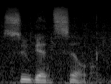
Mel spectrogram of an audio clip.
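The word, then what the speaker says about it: SGOUEDSLK: S G O U E D S L K pronounced Suged Silk.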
